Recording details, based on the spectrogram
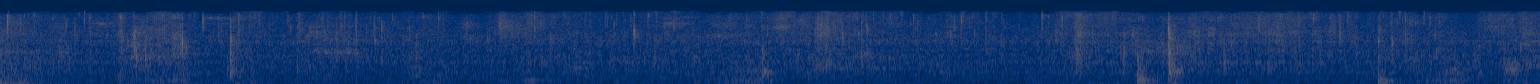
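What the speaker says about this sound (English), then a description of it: "into my risotto, and then I'm going to stir that all in" A spoon stirs mushroom risotto in a pan, giving faint, soft scraping and gentle bubbling sizzle, with occasional sharper clicks against the pan, low in level throughout.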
